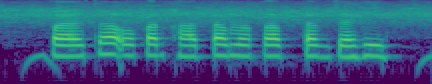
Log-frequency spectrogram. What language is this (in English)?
Chhattisgarhi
